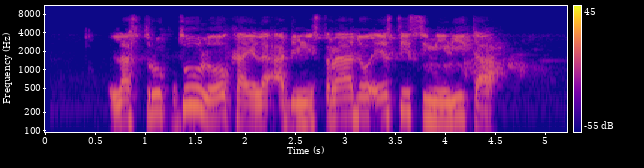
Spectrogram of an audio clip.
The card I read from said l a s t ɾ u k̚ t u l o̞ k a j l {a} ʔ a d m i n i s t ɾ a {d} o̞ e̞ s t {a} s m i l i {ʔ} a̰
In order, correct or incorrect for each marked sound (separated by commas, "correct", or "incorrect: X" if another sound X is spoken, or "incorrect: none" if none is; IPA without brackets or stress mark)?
correct, correct, incorrect: i, incorrect: t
